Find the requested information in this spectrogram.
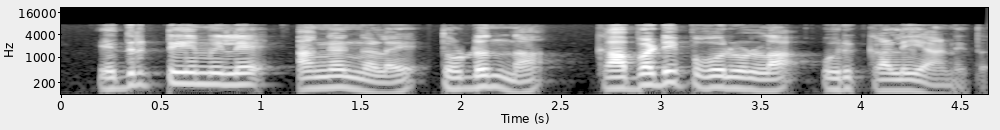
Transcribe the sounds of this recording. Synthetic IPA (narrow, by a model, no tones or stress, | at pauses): e̞ðirʈːiːmile̞ɐŋːɐŋːɐɭe̞t̪o̞ɽunːɐ̰ | kɐbɐɽipo̞ːluɭːɐ̰o̞ɾukɐɭija̰ːɳḭðɨ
